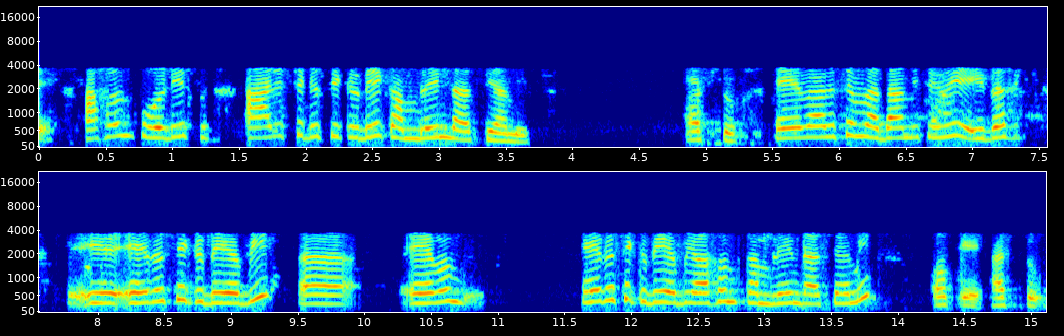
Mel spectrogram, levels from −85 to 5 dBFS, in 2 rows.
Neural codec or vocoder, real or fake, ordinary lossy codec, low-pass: none; real; none; 3.6 kHz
